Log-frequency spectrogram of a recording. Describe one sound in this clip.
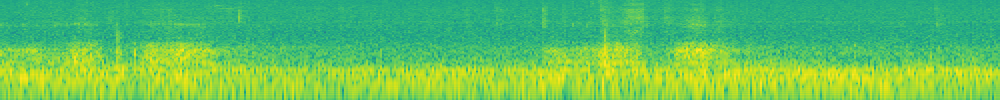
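A paintbrush softly brushes across paper.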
